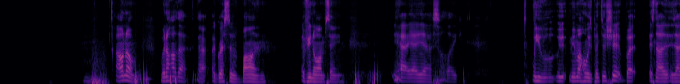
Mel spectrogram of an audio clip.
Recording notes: mic is still bad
